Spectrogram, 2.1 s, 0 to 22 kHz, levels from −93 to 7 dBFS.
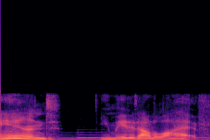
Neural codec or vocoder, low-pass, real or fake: vocoder, 22.05 kHz, 80 mel bands, WaveNeXt; 7.2 kHz; fake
